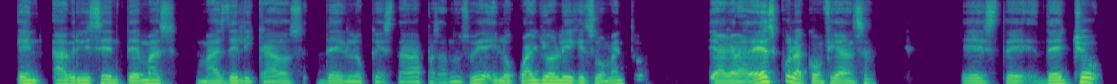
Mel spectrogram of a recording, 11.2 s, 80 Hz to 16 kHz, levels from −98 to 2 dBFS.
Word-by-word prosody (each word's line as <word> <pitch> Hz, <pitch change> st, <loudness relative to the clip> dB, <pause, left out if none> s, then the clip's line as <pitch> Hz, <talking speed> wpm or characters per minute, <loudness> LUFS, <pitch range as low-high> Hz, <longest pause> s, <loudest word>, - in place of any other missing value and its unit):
en 135 Hz, -1 st, +1 dB
abrirse 125 Hz, +3 st, +1 dB
en 130 Hz, -1 st, -2 dB
temas 130 Hz, 0 st, 0 dB
más 115 Hz, +1 st, -4 dB
delicados 115 Hz, -2 st, -3 dB
de 115 Hz, -2 st, -4 dB
lo 105 Hz, -1 st, -3 dB
que 100 Hz, -, -9 dB
estaba 100 Hz, +2 st, -6 dB
pasando 90 Hz, -1 st, -9 dB
en 100 Hz, -, -4 dB
su 125 Hz, -, -6 dB
vida. 150 Hz, +2 st, 0 dB
Y 130 Hz, -, -4 dB
lo 120 Hz, -3 st, -1 dB
cual 130 Hz, +1 st, +1 dB
yo 135 Hz, 0 st, +4 dB
le 135 Hz, 0 st, +4 dB
dije 130 Hz, -1 st, +1 dB
en -, -, -4 dB
su 125 Hz, -, -2 dB
momento: 130 Hz, +6 st, -5 dB, 0.6 s
"Te -, -, 0 dB
agradezco 115 Hz, -, +5 dB
la 165 Hz, -7 st, +5 dB
confianza", 120 Hz, +4 st, -1 dB, 0.9 s
este, 115 Hz, -2 st, -3 dB
de 130 Hz, +3 st, +1 dB
hecho, 180 Hz, +7 st, +3 dB
125 Hz, 160 wpm, -24 LUFS, 110-135 Hz, 0.9 s, agradezco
